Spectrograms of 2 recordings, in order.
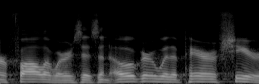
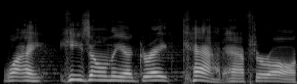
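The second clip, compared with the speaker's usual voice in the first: jeering enemy; 6 semitones higher, 3 dB louder than usual. A narrator's reading. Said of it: "cried one".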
